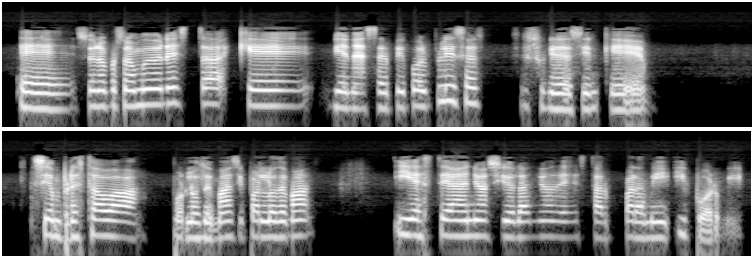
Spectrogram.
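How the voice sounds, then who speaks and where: Monotone and flat, a woman's medium-pitched voice carries through. She keeps a moderate pace. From Latin America. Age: 30s. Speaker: podcaster and entrepreneur. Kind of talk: solo podcast monologue.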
